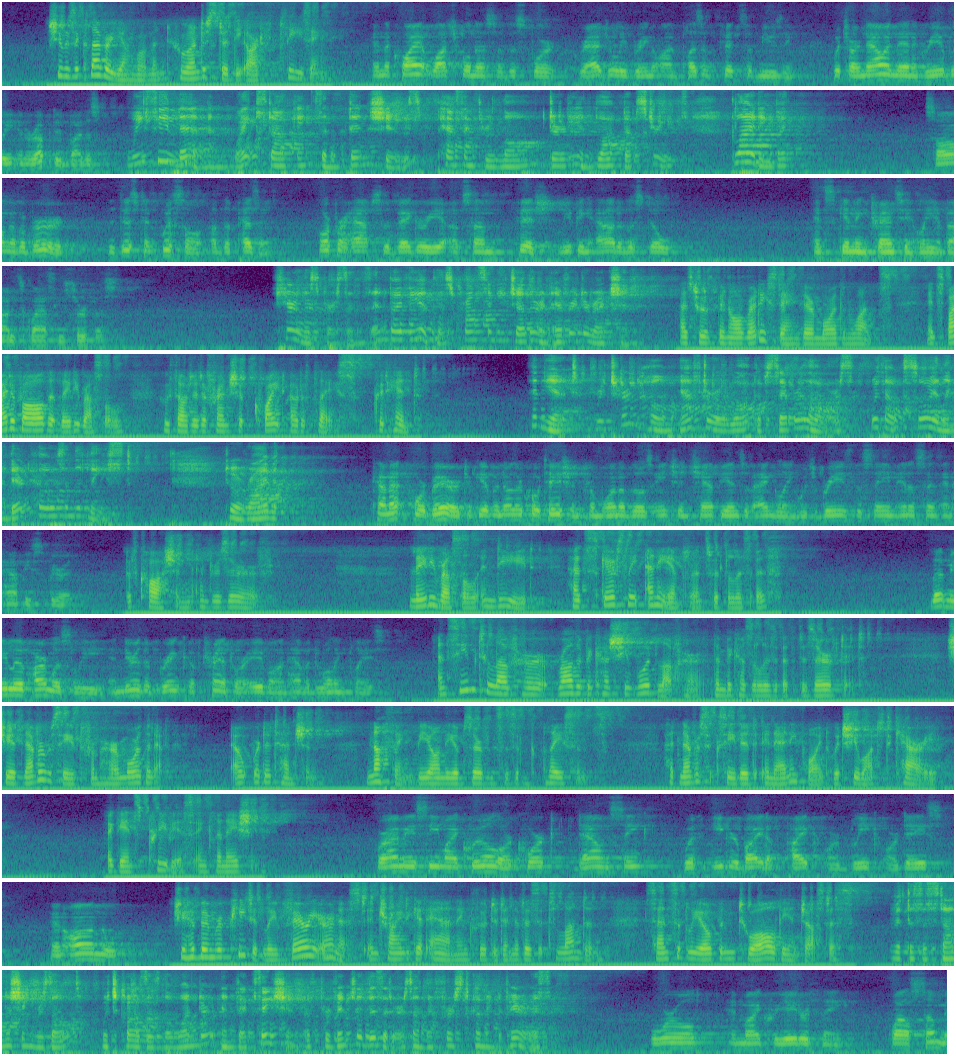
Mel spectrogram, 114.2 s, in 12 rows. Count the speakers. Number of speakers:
3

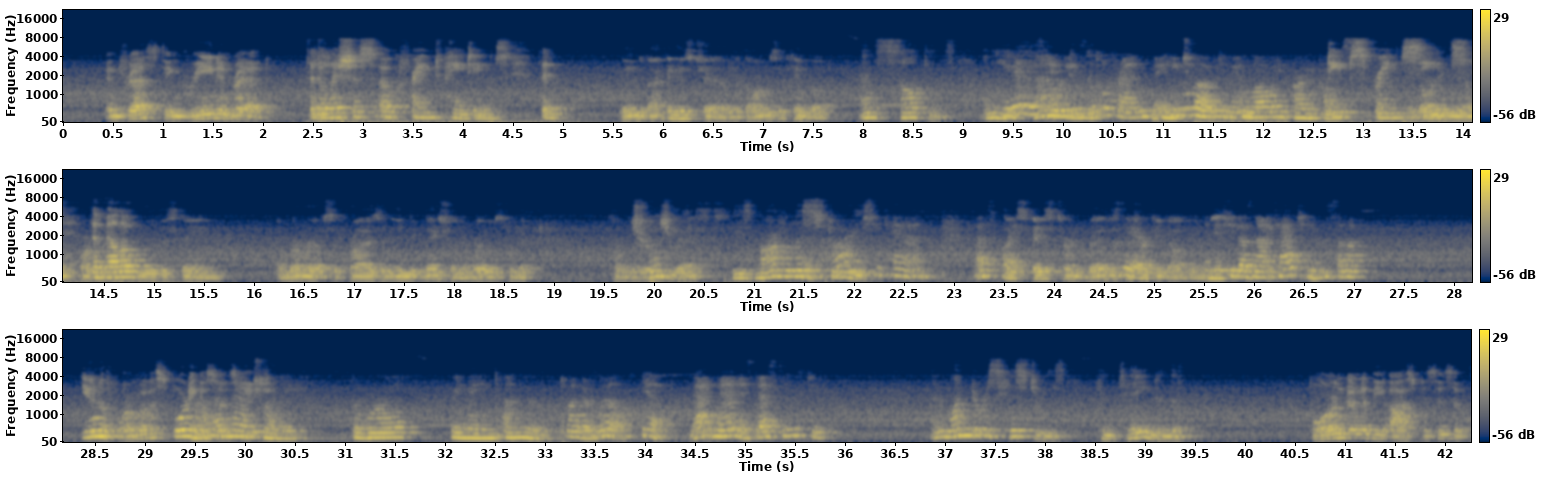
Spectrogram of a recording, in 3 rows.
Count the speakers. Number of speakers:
6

